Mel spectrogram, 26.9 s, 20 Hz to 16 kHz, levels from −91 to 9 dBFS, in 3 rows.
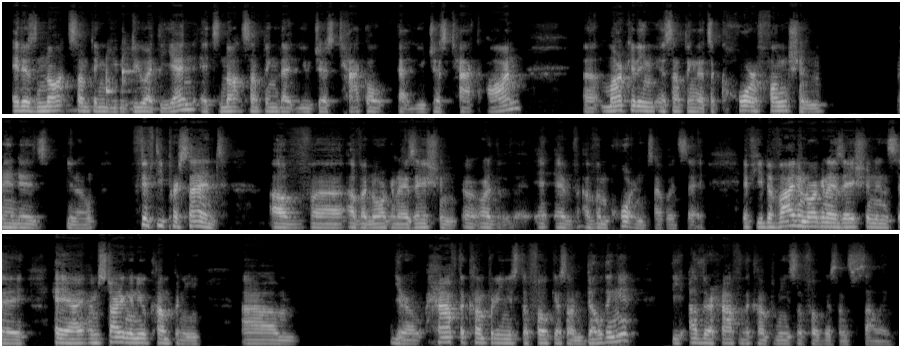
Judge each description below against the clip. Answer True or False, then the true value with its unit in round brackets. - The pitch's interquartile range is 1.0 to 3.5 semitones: False (4.0 semitones)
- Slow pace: False (190 wpm)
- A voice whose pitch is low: True (130 Hz)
